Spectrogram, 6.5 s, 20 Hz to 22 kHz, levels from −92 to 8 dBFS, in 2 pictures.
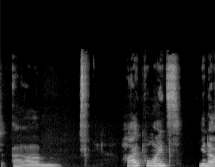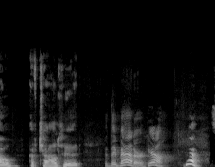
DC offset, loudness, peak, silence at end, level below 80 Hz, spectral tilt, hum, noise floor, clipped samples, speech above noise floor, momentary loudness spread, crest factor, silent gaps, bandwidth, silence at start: under 0.1%; -28 LUFS; -10 dBFS; 0.25 s; -78 dBFS; -4 dB/octave; none; -67 dBFS; under 0.1%; 39 dB; 13 LU; 20 dB; none; 16 kHz; 0 s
